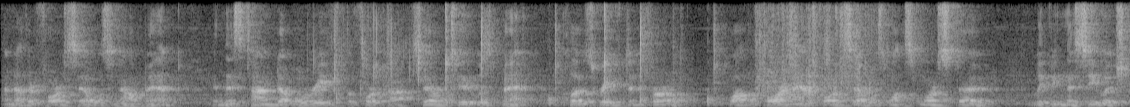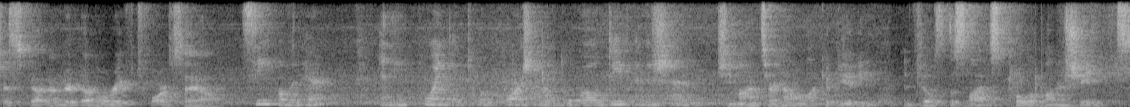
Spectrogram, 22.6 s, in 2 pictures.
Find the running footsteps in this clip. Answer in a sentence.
You can hear the running footsteps from 3.0 to 8.9 s.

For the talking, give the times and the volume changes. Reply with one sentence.
The talking can be heard from 0.0 to 22.5 s, at a steady volume.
